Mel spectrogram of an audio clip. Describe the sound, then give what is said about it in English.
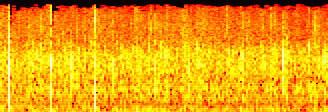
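A church audience claps their hands during a worship service: a dense, steady patter of many hands, with a few sharper claps standing out at a loose, regular beat and no talking over it. “Clap your hands.”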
